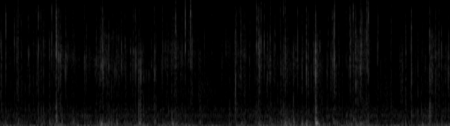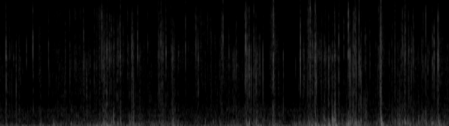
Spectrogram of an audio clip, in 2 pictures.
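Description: A folded sheet of pink cellophane film is crumpled and flexed by hand with long painted nails. The result is quiet, continuous bright crinkling and crackling, with dense sharp snaps over a soft low rustle that swells and eases throughout.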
